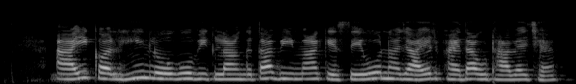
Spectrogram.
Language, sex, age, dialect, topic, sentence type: Maithili, female, 60-100, Angika, banking, statement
